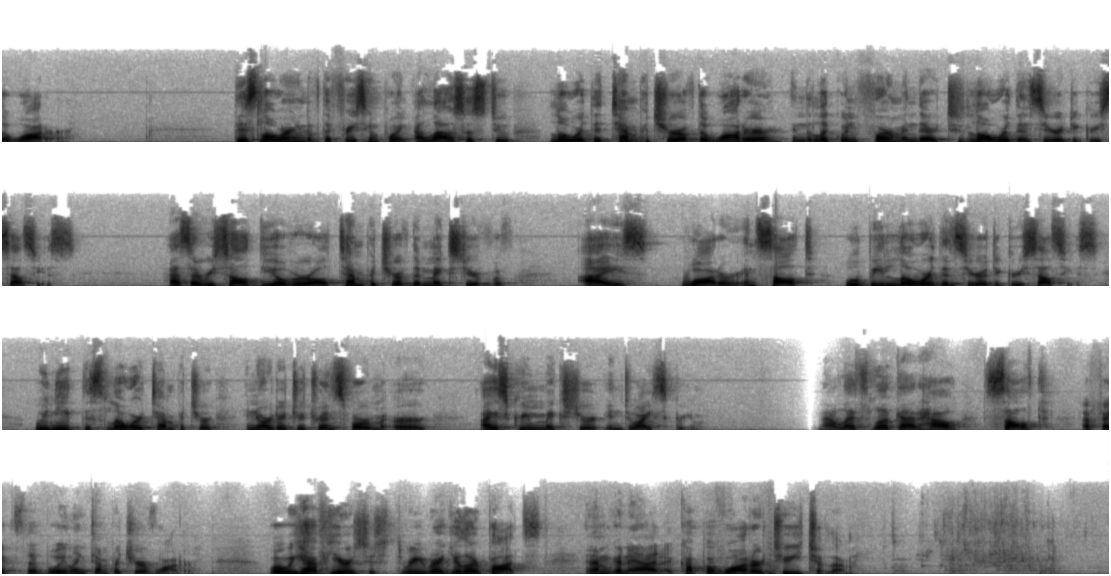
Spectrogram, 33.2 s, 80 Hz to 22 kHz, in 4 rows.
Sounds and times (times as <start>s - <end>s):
Speech: 0.0s - 0.6s, 1.8s - 8.8s, 9.6s - 21.9s, 22.8s - 31.4s
Water: 31.6s - 33.2s.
